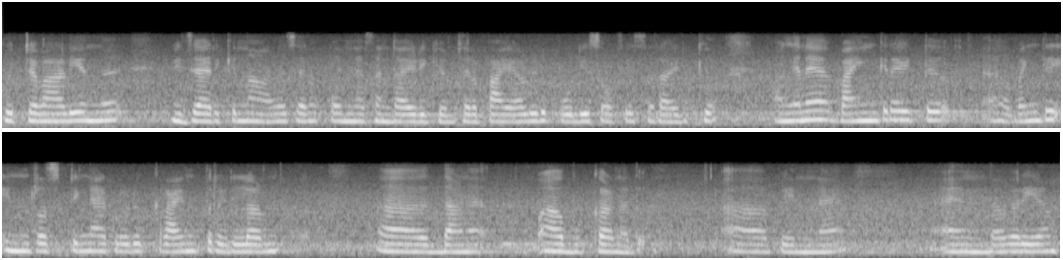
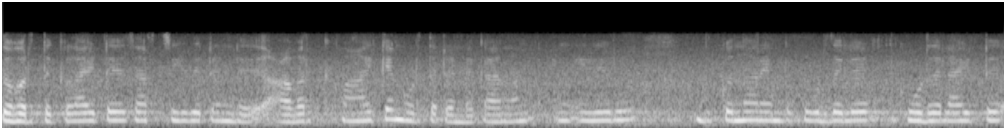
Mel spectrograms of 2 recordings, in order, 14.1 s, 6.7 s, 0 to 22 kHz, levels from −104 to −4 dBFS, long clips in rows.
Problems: none marked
